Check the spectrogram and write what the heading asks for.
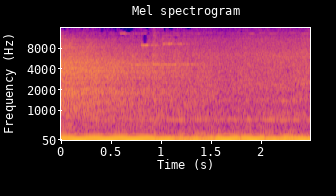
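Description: Podcast intro theme music: a loud, steady deep bass rumble with a low tone above it that drops out briefly about a second in.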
